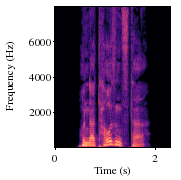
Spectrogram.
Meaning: inflection of hunderttausendste: 1. strong/mixed nominative masculine singular 2. strong genitive/dative feminine singular 3. strong genitive plural
- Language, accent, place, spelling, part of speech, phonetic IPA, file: German, Germany, Berlin, hunderttausendster, adjective, [ˈhʊndɐtˌtaʊ̯zn̩t͡stɐ], De-hunderttausendster.ogg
